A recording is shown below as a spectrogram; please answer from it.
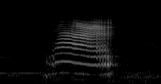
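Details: Pet cat meowing during the feeding routine in a multi-cat household: a single loud, rich meow lasting about half a second, rising then easing off, with a quiet room before and after.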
